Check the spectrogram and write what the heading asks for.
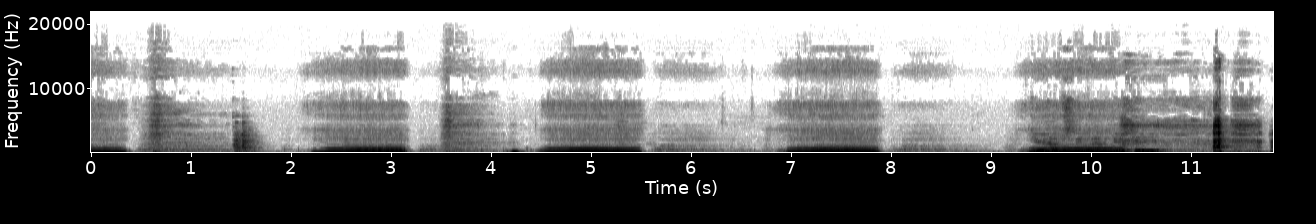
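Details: A chonky cat snoring loudly "like an old lady": loud, regular, voiced snores at about 25 a minute, each a rough drawn-out tone with short quieter breaths between.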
